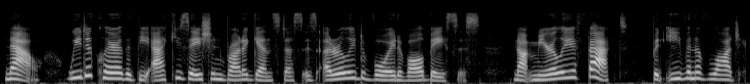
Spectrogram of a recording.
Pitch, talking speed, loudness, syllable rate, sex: 235 Hz, 185 wpm, -21 LUFS, 5.6 syllables/s, female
